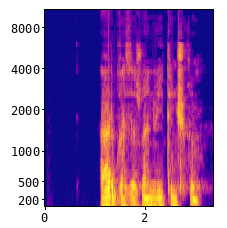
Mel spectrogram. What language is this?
Kabardian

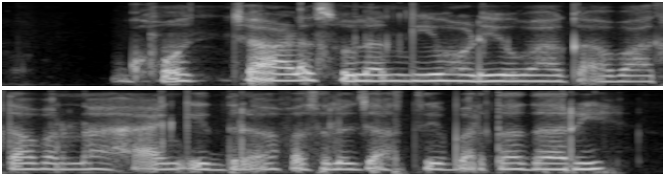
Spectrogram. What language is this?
Kannada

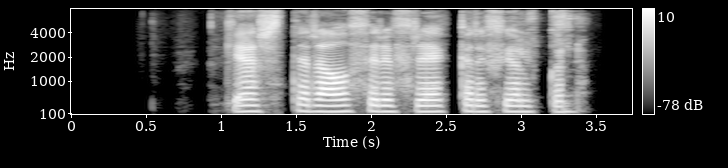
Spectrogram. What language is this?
Icelandic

